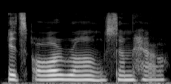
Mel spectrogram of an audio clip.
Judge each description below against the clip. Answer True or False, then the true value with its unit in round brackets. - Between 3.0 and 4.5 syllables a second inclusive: True (4.0 syllables/s)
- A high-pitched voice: True (210 Hz)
